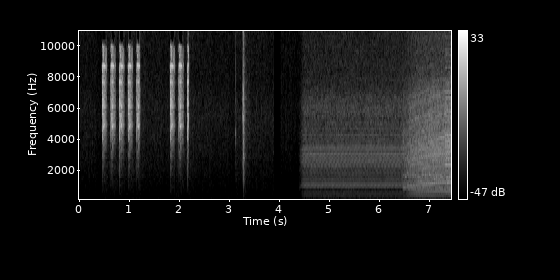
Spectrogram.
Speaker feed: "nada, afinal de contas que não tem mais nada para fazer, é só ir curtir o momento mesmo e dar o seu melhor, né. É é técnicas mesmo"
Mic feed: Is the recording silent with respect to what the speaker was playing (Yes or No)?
Yes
